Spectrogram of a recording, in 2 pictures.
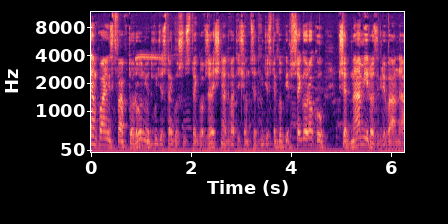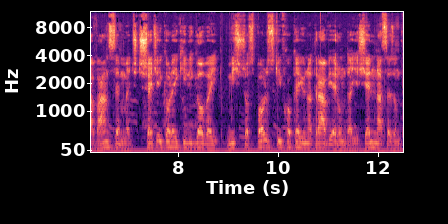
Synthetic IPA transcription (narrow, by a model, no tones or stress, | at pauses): ampaj̃st̪faft̪ɔɾuɲud̪vud͡ʑɛst̪ɛɡɔʂust̪ɛɡɔvʐɛɕɲad̪vat̪ɘɕɔnt̪sɛd̪vud͡ʑɛst̪ɛɡɔpʲjɛɾfʂɛɡɔɾɔku | pʂɛd̪namʲiɾɔzɡɾɘvanɛa̰vansɛmːɛt͡ʂtʂɛt͡ɕejkɔlɛjkʲilʲiɡɔvɛj | mʲiʂtʂɔspɔlskʲifxɔkɛjunat̪ɾavʲjɛɾund̪ajɛɕɛnːasɛzɔn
